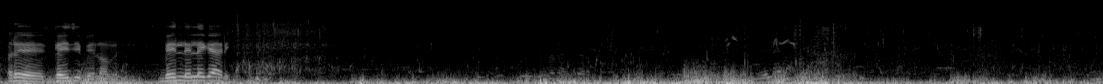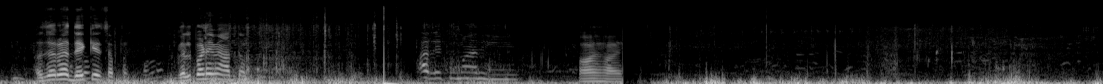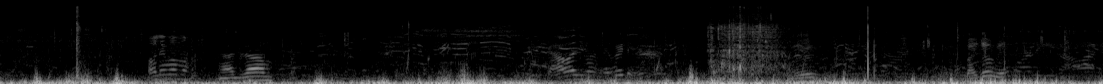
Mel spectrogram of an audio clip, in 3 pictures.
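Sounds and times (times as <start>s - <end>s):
wind noise on microphone: 0.0s - 33.0s
splash in water: 2.3s - 3.4s, 29.1s - 30.0s.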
